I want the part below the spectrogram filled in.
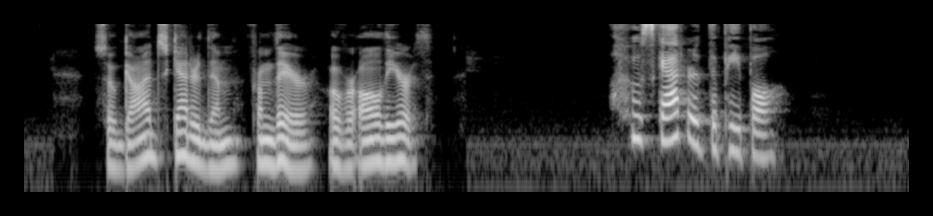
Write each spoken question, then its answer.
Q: Who scattered the people?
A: God scattered the people.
